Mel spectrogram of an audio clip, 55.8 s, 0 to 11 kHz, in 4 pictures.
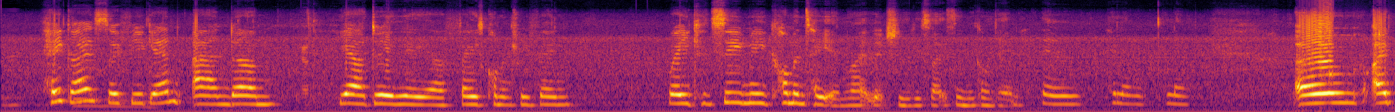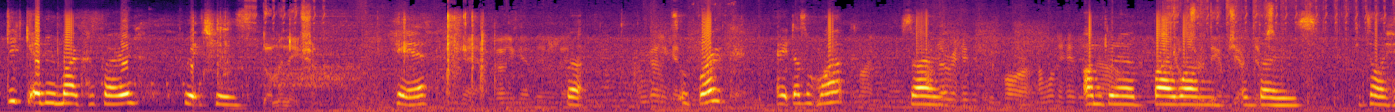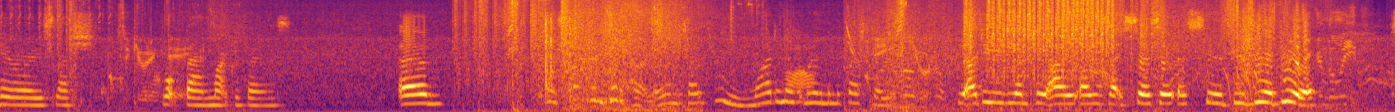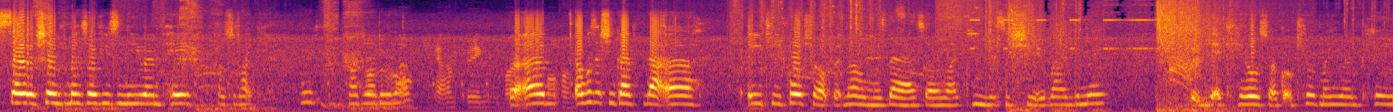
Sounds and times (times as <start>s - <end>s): Speech: 0.0s - 5.8s, 6.7s - 11.9s, 13.0s - 17.2s, 17.9s - 19.8s, 20.4s - 30.8s, 31.9s - 32.4s, 33.4s - 52.9s, 53.8s - 55.7s.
